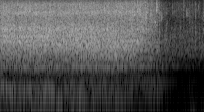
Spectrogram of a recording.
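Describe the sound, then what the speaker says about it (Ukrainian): Dried peas pour into water in a kitchen, a steady dense rushing splash that lasts about a second and a half and then stops abruptly, leaving a quiet tail. "горох я засипаю в воду"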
